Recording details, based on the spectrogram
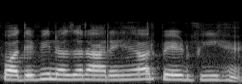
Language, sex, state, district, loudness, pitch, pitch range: Hindi, female, Chandigarh, Chandigarh, -15 LUFS, 220 Hz, 210-230 Hz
